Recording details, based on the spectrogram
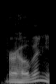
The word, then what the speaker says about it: Verhoeven: Verhoeven, yeah.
